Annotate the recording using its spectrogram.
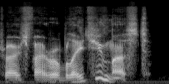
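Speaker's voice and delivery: rough, raspy, creaky sage voice. Reading viewer comments aloud, joking: Yoda voice. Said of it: "with Yoda's voice".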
